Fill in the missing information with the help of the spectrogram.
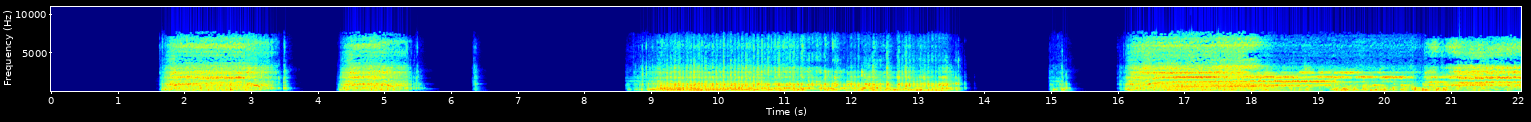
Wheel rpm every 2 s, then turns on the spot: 10, 70, 30, 0, 10, 30, 20, 0, 120, 160, 160.
8-14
